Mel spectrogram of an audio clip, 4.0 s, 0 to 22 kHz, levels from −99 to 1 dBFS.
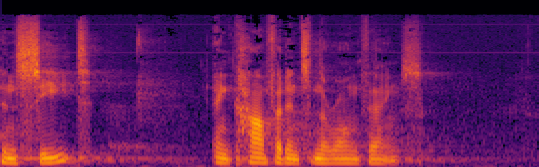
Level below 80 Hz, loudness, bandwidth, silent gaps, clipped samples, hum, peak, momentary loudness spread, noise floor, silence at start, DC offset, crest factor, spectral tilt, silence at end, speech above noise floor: -60 dBFS; -24 LUFS; 15.5 kHz; none; under 0.1%; none; -2 dBFS; 24 LU; -57 dBFS; 0 s; under 0.1%; 24 dB; -3.5 dB/octave; 0.9 s; 33 dB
